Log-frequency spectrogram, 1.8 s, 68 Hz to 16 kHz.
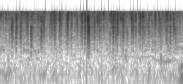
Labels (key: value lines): label: biophony, cascading saw
recorder: SoundTrap 600 or HydroMoth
